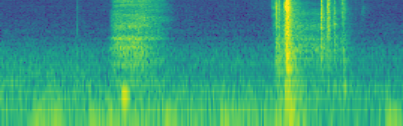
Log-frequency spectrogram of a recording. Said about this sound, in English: Oh fuck, is that the door? Is that you? I don't even know your name. God, I hope it's you. Or else you gave me the wrong hotel room.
